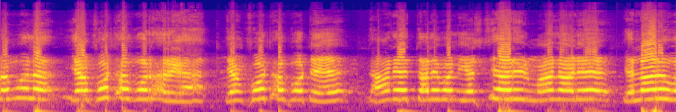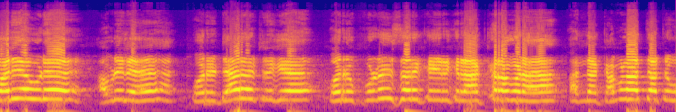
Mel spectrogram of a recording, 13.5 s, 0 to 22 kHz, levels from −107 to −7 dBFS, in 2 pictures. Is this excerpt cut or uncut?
cut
